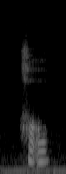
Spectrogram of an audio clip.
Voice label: "hou3", chinese pinyin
